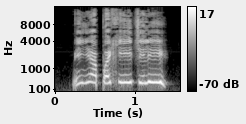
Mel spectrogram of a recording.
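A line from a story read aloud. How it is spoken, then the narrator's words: Squeak. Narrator (Russian): пискнул МНС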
